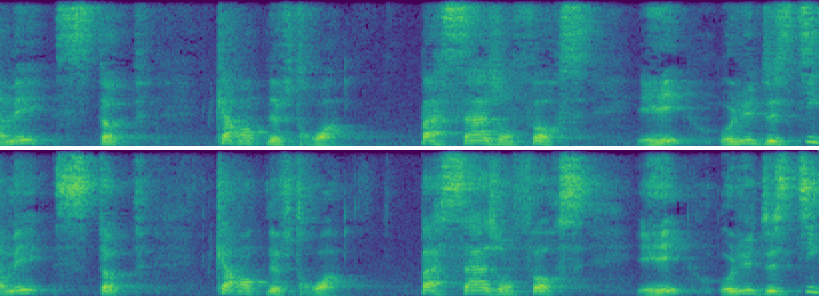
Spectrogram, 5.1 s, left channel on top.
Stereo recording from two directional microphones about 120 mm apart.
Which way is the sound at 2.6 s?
25° right (ahead or behind).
